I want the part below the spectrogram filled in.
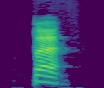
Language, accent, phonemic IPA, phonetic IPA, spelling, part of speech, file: Armenian, Eastern Armenian, /pə/, [pə], պ, character, Hy-EA-պ.ogg
- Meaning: The 26th letter of Armenian alphabet, called պե (pe). Transliterated as p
